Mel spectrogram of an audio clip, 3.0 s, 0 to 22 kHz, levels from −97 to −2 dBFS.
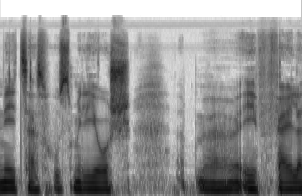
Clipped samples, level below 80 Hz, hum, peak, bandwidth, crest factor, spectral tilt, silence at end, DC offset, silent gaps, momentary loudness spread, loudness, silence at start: under 0.1%; -38 dBFS; none; 0 dBFS; 15.5 kHz; 12 dB; -4 dB/octave; 0 s; under 0.1%; none; 20 LU; -13 LUFS; 0 s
